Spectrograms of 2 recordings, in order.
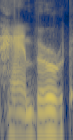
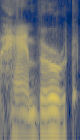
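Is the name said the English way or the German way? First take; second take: English; English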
